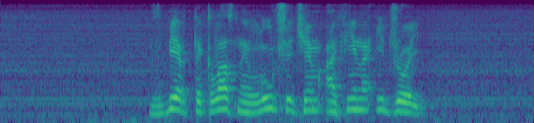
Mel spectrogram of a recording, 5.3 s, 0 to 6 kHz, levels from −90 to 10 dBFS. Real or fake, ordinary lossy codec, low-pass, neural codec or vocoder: fake; none; 5.4 kHz; vocoder, 22.05 kHz, 80 mel bands, Vocos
